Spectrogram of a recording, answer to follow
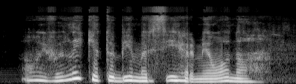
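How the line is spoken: Tired. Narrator (Ukrainian): втомлено сказав Гаррі

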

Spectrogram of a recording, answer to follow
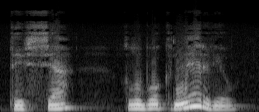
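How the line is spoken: Exclaiming. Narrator (Ukrainian): вигукнув Вальтер

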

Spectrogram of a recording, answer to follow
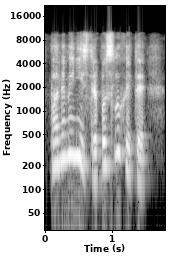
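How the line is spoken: Exclaimed. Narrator (Ukrainian): вигукнув Гаррі

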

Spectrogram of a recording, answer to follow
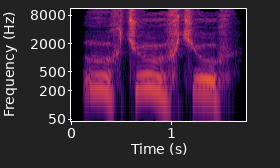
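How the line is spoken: Broken voice. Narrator (Ukrainian): відповів Гегрід надламним голосом

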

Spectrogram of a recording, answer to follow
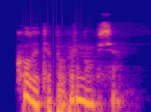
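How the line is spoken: Quiet question. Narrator (Ukrainian): так само тихо спитала вона

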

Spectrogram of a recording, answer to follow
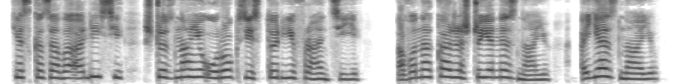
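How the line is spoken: Sobbing little girl. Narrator (Ukrainian): Дівчинка 6 років, схлипуючи

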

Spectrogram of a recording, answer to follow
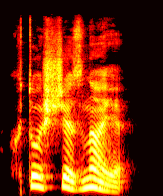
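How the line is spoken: Frightened question. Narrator (Ukrainian): злякано запитала вона

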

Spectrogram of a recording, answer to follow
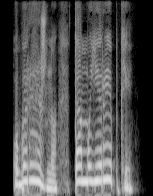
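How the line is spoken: Child's cry. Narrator (Ukrainian): скрикнув малий

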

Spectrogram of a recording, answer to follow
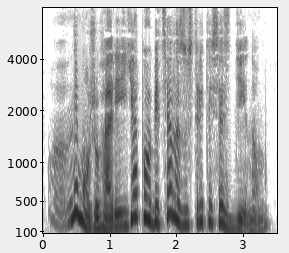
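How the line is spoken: Cheerful reply. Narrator (Ukrainian): весело відповіла Джині

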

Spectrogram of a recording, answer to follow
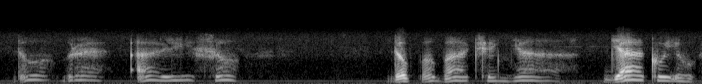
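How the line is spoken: Shouting. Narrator (Ukrainian): крикнула йому Аліса

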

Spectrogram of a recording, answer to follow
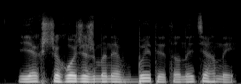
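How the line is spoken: Hoarse rasp. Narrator (Ukrainian): прохрипів

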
